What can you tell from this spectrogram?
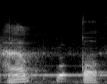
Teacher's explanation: Ditahan dulu sebentar qafnya karena bertasydid.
